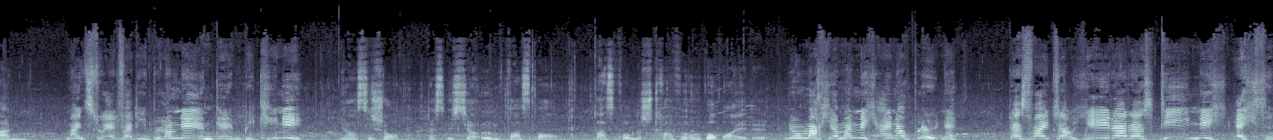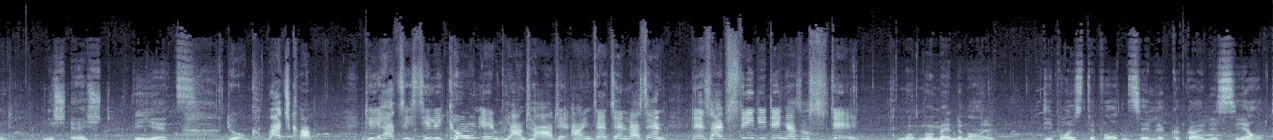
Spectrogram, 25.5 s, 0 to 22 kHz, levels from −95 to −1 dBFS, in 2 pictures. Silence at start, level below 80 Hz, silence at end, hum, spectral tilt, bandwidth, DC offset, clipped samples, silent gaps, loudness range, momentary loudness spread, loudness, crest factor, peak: 0 s; -44 dBFS; 0 s; none; -3.5 dB/octave; 19 kHz; under 0.1%; under 0.1%; none; 5 LU; 12 LU; -20 LUFS; 20 dB; 0 dBFS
